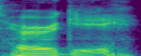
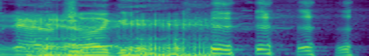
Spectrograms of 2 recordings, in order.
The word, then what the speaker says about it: Hergé: I thought it was Hergy. No, it's a French name, so it's Hergé.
